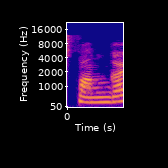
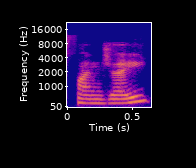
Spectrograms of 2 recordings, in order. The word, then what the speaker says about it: fungi: So there is fungi and there is fungi. Both are different. One is, American pronunciation and one is British. So we can use both.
